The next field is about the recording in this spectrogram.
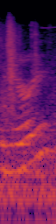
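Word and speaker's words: Maury: How do you pronounce his last name? He lived from 1806 to 1873. Matthew Murray?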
